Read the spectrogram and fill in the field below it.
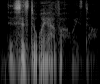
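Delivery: soft whispered confession; whispered aside. Real, not acted. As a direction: whisper it to the camera. Aside to camera.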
